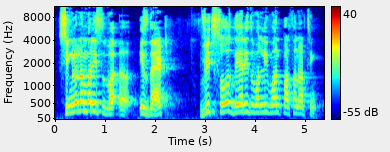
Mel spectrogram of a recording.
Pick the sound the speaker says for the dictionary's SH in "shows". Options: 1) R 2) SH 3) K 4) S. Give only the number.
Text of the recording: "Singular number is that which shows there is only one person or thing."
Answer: 4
